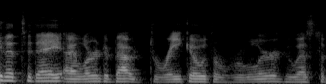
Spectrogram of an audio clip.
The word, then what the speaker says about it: Drakeo: Drakeo. Okay. Drakeo? No, Draco. it's pronounced Draco, but it's spelled like it would be pronounced Drakeo.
